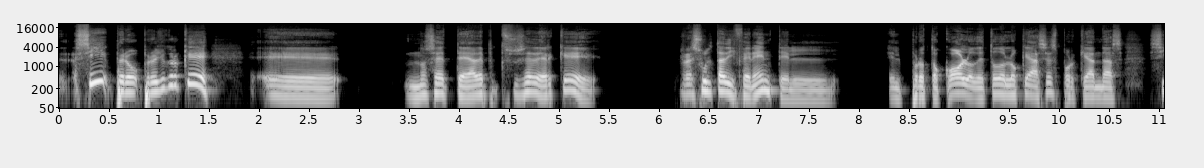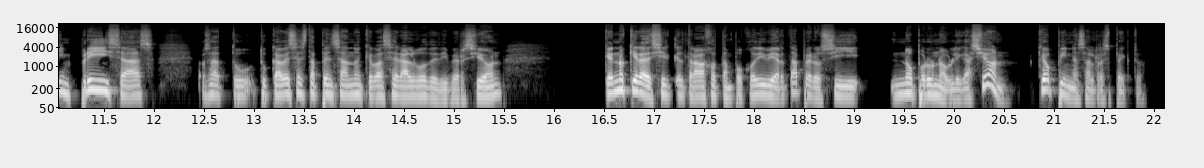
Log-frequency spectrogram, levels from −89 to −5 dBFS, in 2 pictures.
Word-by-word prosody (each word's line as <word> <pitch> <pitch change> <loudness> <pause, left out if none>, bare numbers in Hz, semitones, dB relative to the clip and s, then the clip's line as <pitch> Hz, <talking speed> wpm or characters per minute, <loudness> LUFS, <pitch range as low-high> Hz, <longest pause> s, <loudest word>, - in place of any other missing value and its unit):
sí, 325 +4 +4
pero 155 -2 +4
pero 160 - +2
yo 195 - -1
creo 250 +2 0
que, 260 - +4 0.5
eh, 110 -4 -1 0.7
no 120 +2 -3
sé, 140 +2 0
te 120 -3 +1
ha, 120 - +4
p 135 - +2
de - - -18
suceder 135 -3 +1
que 160 - -1 0.8
resulta 155 +5 +2
diferente 155 - +1
el 90 -1 -7 0.5
el 105 -2 -8
protocolo 120 +5 +2
de 105 - -1
todo 135 +4 0
lo 130 -1 0
que 135 -3 -1
haces, 145 +4 -2
porque, 115 -2 -5
andas 110 -2 -2 0.2
sin 155 -5 -4
prisas, 160 -7 +2 0.4
o - - -12
sea, 130 -1 -1
tu 120 0 -6
tu 130 - -6
cabeza 130 +3 +2
está 135 - -3
pensando 130 -1 0
en - - -5
que 115 - -3
va 120 - +2
a - - -2
ser 125 +1 -1
algo 115 +1 +2
de 110 -2 -2
diversión 110 +7 -1 1.0
que 145 - +6
no 185 +3 +4
quiera 180 -3 +7
decir, 130 -3 +2
que 125 - -6
el 125 - -4
trabajo 115 +1 0
tampoco 110 +2 -4
divierta, 125 +3 0
pero 115 -5 -2
sí, 115 +1 -3 0.2
no 140 +4 -1
por 130 +1 +1
una 125 -3 +2
obligación, 95 +1 -1 0.2
¿qué 190 - +4
opinas 120 - -2
al 90 - -5
respecto? 95 0 -11
125 Hz, 170 wpm, -22 LUFS, 115-145 Hz, 1.0 s, quiera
